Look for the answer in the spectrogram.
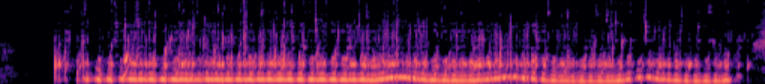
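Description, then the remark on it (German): A person voices a steady 'oo' hum at a comfortable pitch through a hose whose end sits in water, with continuous rapid bubbling; the pitch holds, then swoops up and down in a few slow glides. Fairly loud, no speech. “Und was man dann macht, ist, ähm, man macht ein U in den Schlauch auf einer gemütlichen Stimmlage.”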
